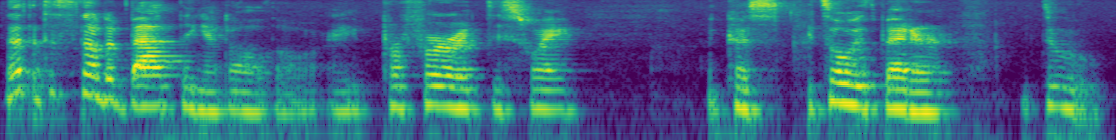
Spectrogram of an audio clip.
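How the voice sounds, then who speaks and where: A woman from Belgium talks through a book in a loose, casual review, her voice sitting a little low. She restarts and corrects herself often and drifts into tangents, and her manner is blunt and direct. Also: moderate pace, vocal fry. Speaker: channel host reviewing a book.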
